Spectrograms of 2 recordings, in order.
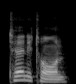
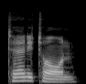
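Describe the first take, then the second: First: The final consonants link into the following vowels. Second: The final consonants link into the following vowels.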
